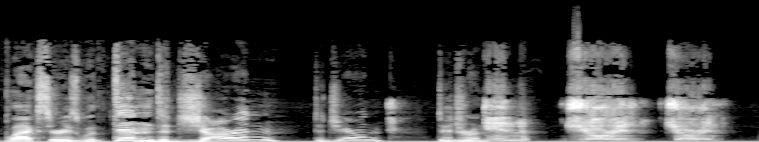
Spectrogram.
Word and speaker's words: Djarin: Djarin. Din Djarin. The D is silent?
